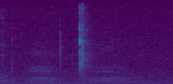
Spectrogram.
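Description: A single short, sharp click about a second in as the microphone is fitted into its stand mount by hand, over faint handling noise and room tone.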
